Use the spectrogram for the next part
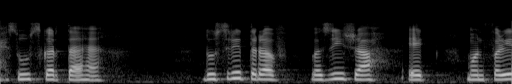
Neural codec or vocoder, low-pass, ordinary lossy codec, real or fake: none; 7.2 kHz; none; real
